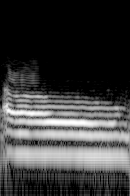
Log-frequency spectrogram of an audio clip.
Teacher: ओम का जो आ है उसका उच्चारण करते समय कंठ पर वाइब्रेशन होना चाहिए। आ का उच्चारण कंठ से होता है, तो ओम का ध्वनि यहां से निकलेगी, ओम यहां से जाती हुई यहां पर वाइब्रेशन होगा।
